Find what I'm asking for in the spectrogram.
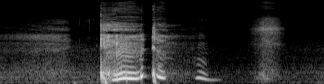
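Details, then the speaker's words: Acted summer-cold cough by a woman role-playing a sick girlfriend: two harsh throaty coughs with a short voiced catch after, then a soft sniff; a tickly throat cough, with reported wheezing. "Help me get rid of this cough."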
